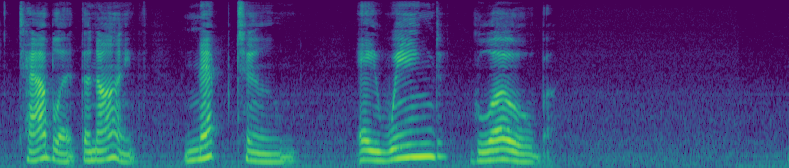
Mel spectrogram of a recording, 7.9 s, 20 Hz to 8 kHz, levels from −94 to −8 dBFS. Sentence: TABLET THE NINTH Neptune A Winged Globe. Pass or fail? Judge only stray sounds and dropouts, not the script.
pass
